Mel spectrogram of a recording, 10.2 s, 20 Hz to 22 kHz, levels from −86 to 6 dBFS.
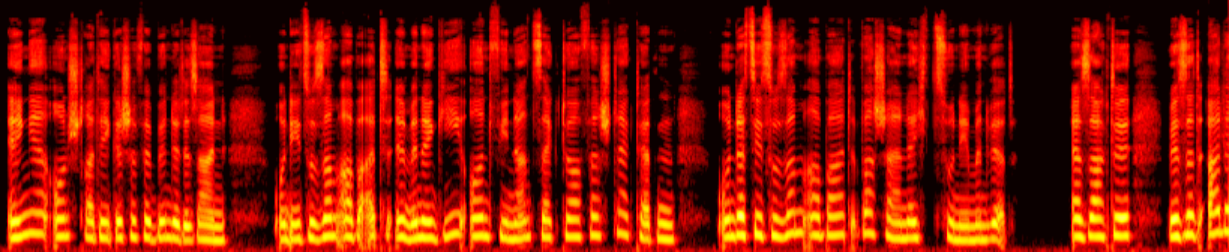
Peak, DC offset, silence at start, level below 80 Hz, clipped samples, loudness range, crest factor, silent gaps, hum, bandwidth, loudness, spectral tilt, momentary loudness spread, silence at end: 0 dBFS; under 0.1%; 0.05 s; -58 dBFS; under 0.1%; 1 LU; 20 dB; none; none; 20 kHz; -20 LUFS; -3 dB/octave; 7 LU; 0 s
